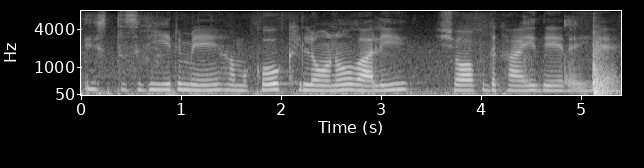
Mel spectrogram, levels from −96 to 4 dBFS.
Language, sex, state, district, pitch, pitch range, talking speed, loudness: Hindi, female, Punjab, Fazilka, 185 Hz, 175-200 Hz, 120 wpm, -20 LUFS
